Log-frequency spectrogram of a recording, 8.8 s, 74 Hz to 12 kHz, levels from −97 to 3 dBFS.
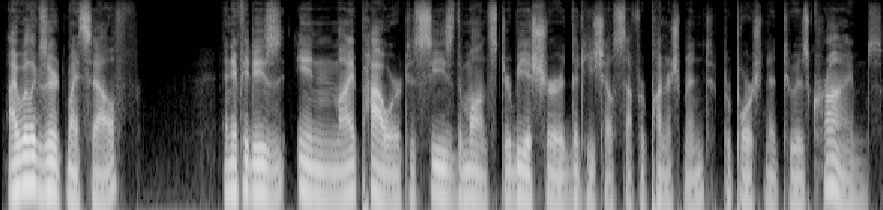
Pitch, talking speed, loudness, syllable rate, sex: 95 Hz, 175 wpm, -20 LUFS, 5.3 syllables/s, male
